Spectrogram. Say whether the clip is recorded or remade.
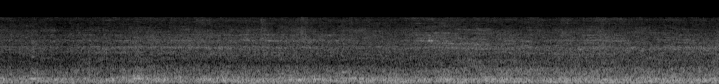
recorded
